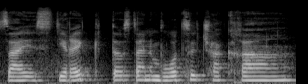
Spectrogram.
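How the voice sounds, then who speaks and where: Speaking very slowly, a woman uses a calm, soothing tone at medium pitch with monotone, flat intonation. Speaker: meditation guide. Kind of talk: guided meditation. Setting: studio, with soft ocean wave sounds in the background. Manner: slow, calm, soothing, gentle pacing with long pauses; soft-spoken, warm, inviting.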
